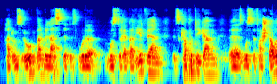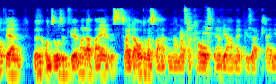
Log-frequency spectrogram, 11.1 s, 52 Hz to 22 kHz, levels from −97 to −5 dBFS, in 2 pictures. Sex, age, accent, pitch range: male, 40-59, German, 95-110 Hz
